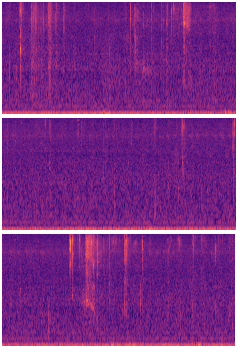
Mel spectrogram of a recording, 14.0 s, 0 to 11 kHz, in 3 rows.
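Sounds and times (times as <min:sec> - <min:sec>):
chewing and biting food: 0:00.0 - 0:14.0
steady low hum: 0:00.0 - 0:14.0.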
